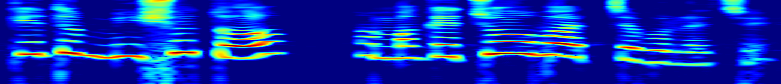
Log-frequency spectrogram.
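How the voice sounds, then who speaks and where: A woman's voice: high-pitched, lively intonation, dark tone, no echo, pitched above the performer's own voice. A woman voicing a stubborn, cheeky little boy in a Bengali audio story, talking back petulantly. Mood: sulky. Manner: petulant, quick to talk back.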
